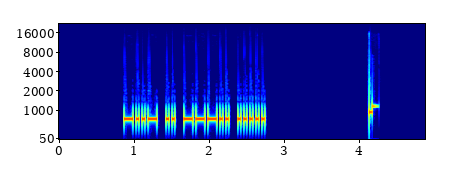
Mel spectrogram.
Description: Morse code, heard as a keyed tone, about 29 wpm, 700 Hz. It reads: XI85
